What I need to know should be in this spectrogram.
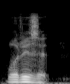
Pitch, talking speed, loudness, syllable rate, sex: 105 Hz, 255 wpm, -15 LUFS, 7.0 syllables/s, male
